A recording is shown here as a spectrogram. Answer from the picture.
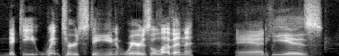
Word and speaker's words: Winterstein: it is nikki winterstein i pronounce my last name stein he pronounces it steen nikki winterstein wears 11 and he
